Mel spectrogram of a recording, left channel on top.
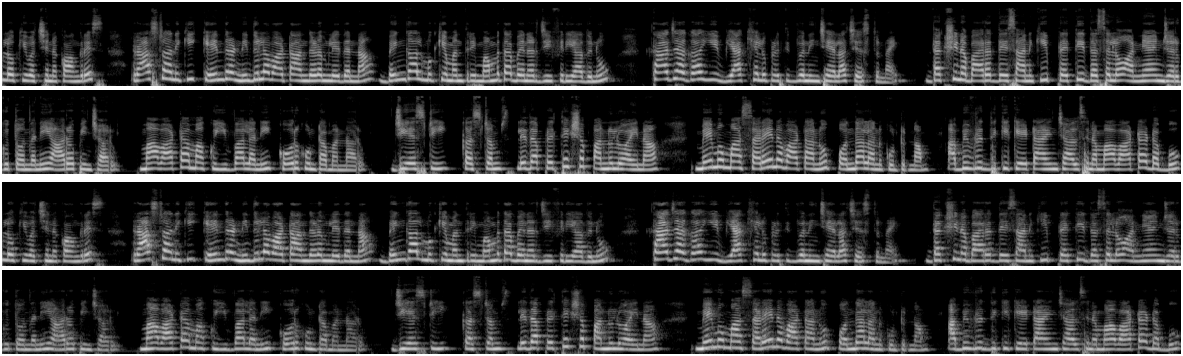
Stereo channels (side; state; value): both; normal; correlation 0.52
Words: వచ్చిన కాంగ్రెస్ రాష్ట్రానికి కేంద్ర నిధుల వాటా అందడం లేదన్న బెంగాల్ ముఖ్యమంత్రి మమతా బెనర్జీ ఫిర్యాదును తాజాగా ఈ వ్యాఖ్యలు ప్రతిధ్వనించేలా చేస్తున్నాయి. దక్షిణ భారతదేశానికి ప్రతి దశలో అన్యాయం జరుగుతోందని ఆరోపించారు. మా వాటా మాకు ఇవ్వాలని కోరుకుంటామన్నారు. జీఎస్టీ, కస్టమ్స్ లేదా ప్రత్యక్ష పన్నులు అయినా మేము మా సరైన వాటాను పొందాలనుకుంటున్నాం. అభివృద్ధికి కేటాయించాల్సిన మా వాటా డబ్బు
